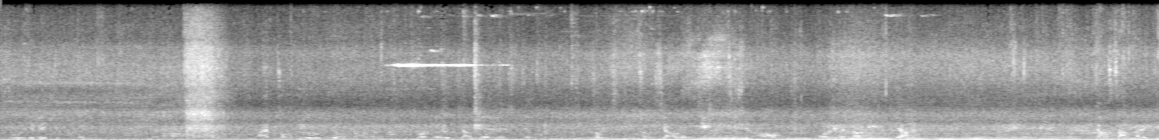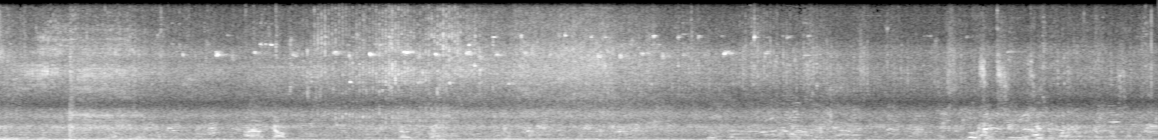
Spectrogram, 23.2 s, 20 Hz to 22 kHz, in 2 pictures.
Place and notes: {"title": "Zhongli, Taiwan - Square in front of the station", "date": "2013-08-12 13:56:00", "description": "Square in front of the station, Sony PCM D50 + Soundman OKM II", "latitude": "24.95", "longitude": "121.23", "altitude": "139", "timezone": "Asia/Taipei"}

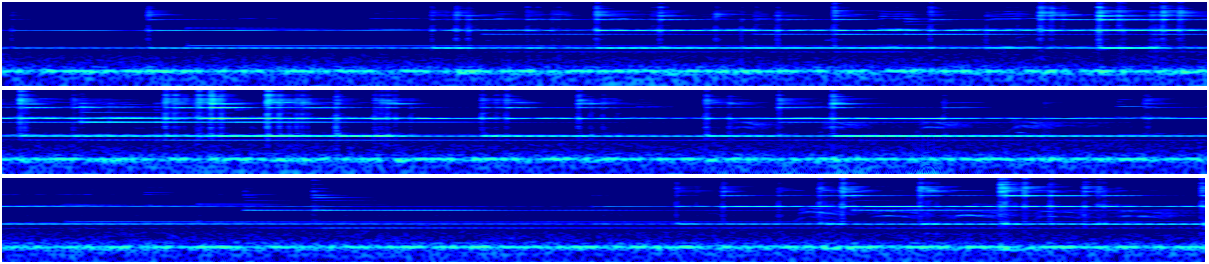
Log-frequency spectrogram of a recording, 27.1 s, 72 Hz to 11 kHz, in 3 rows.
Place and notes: {"title": "산절의 풍경 Wind bells at a mountain temple", "date": "2021-01-24 11:00:00", "latitude": "37.98", "longitude": "127.63", "altitude": "205", "timezone": "Asia/Seoul"}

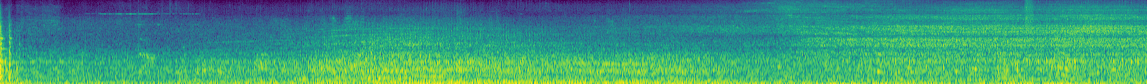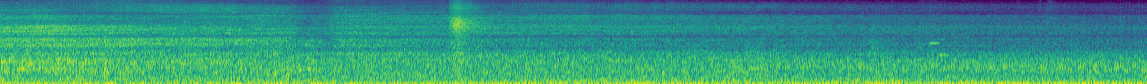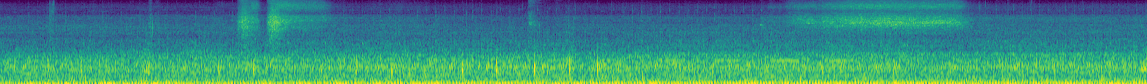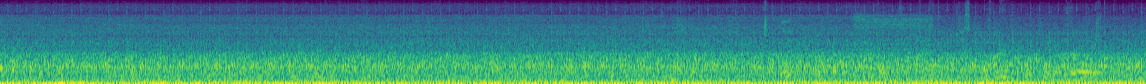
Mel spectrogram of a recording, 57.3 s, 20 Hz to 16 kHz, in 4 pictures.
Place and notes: {"title": "Bus station, Kuzminky", "date": "2011-05-12 15:52:00", "description": "Kuzminky, Bus station", "latitude": "55.71", "longitude": "37.77", "altitude": "142", "timezone": "Europe/Moscow"}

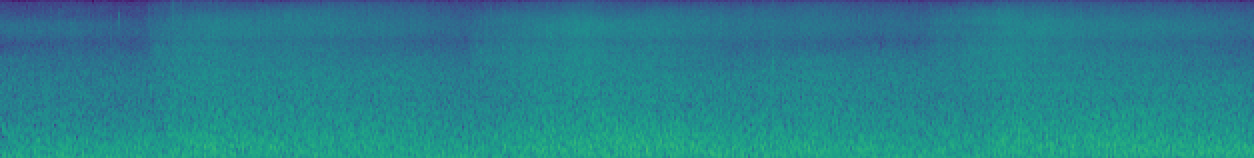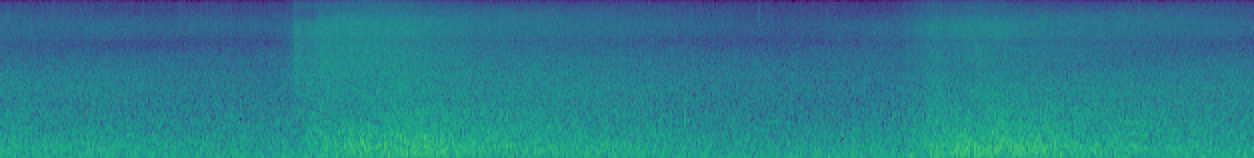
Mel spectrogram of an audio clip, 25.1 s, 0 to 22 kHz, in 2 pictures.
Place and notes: {"title": "Sizihwan, Gushan District, Kaohsiung - on the beach", "date": "2016-11-22 14:59:00", "description": "Sound of the waves, on the beach\nZoom H2n MS+XY", "latitude": "22.63", "longitude": "120.26", "altitude": "1", "timezone": "Asia/Taipei"}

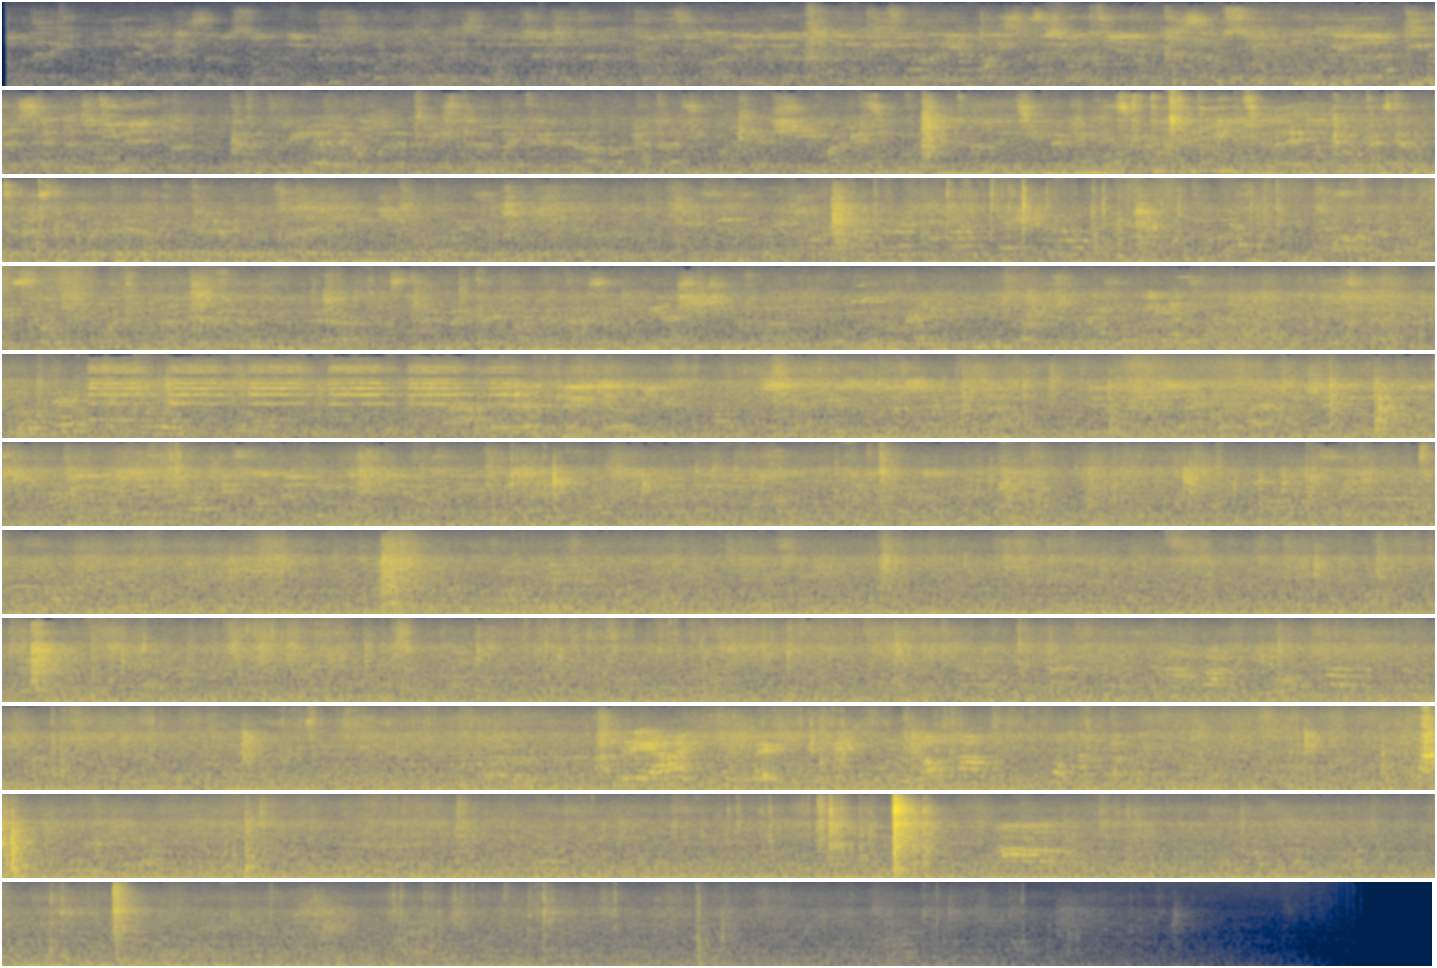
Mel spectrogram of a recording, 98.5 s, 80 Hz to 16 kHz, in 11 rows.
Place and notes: {"title": "Old Town, Klausenburg, Rumänien - Cluj - Napoca - Centre Commercial Central", "date": "2014-03-03 10:40:00", "description": "Inside a small shopping mall like architecture with different single shop stands. Listening to the sound of the overall atmosphere with electronic advertisments.\nsoundmap Cluj- topographic field recordings and social ambiences", "latitude": "46.77", "longitude": "23.59", "timezone": "Europe/Bucharest"}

